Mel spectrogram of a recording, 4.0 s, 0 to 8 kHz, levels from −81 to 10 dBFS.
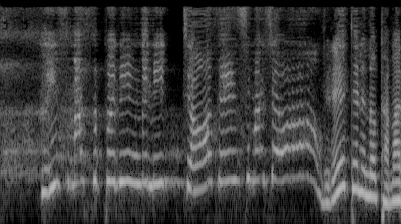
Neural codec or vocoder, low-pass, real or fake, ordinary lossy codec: codec, 16 kHz, 1.1 kbps, Voila-Tokenizer; none; fake; none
